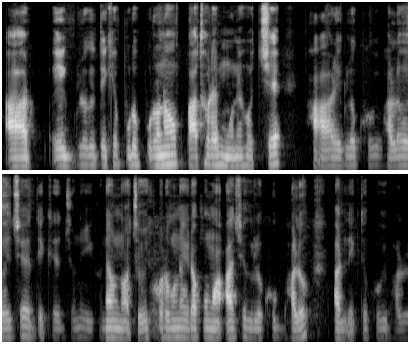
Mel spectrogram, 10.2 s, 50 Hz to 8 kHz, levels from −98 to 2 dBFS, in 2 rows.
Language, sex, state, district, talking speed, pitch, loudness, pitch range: Bengali, male, West Bengal, North 24 Parganas, 155 wpm, 110 Hz, -22 LUFS, 110-115 Hz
